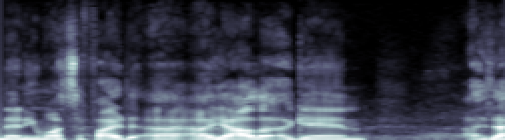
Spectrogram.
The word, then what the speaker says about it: Ayala: fight Gormley, and then he wants to fight Ayala again. Is that how you say his name? Yeah. Ayala, and then he's worried about whatever else later.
